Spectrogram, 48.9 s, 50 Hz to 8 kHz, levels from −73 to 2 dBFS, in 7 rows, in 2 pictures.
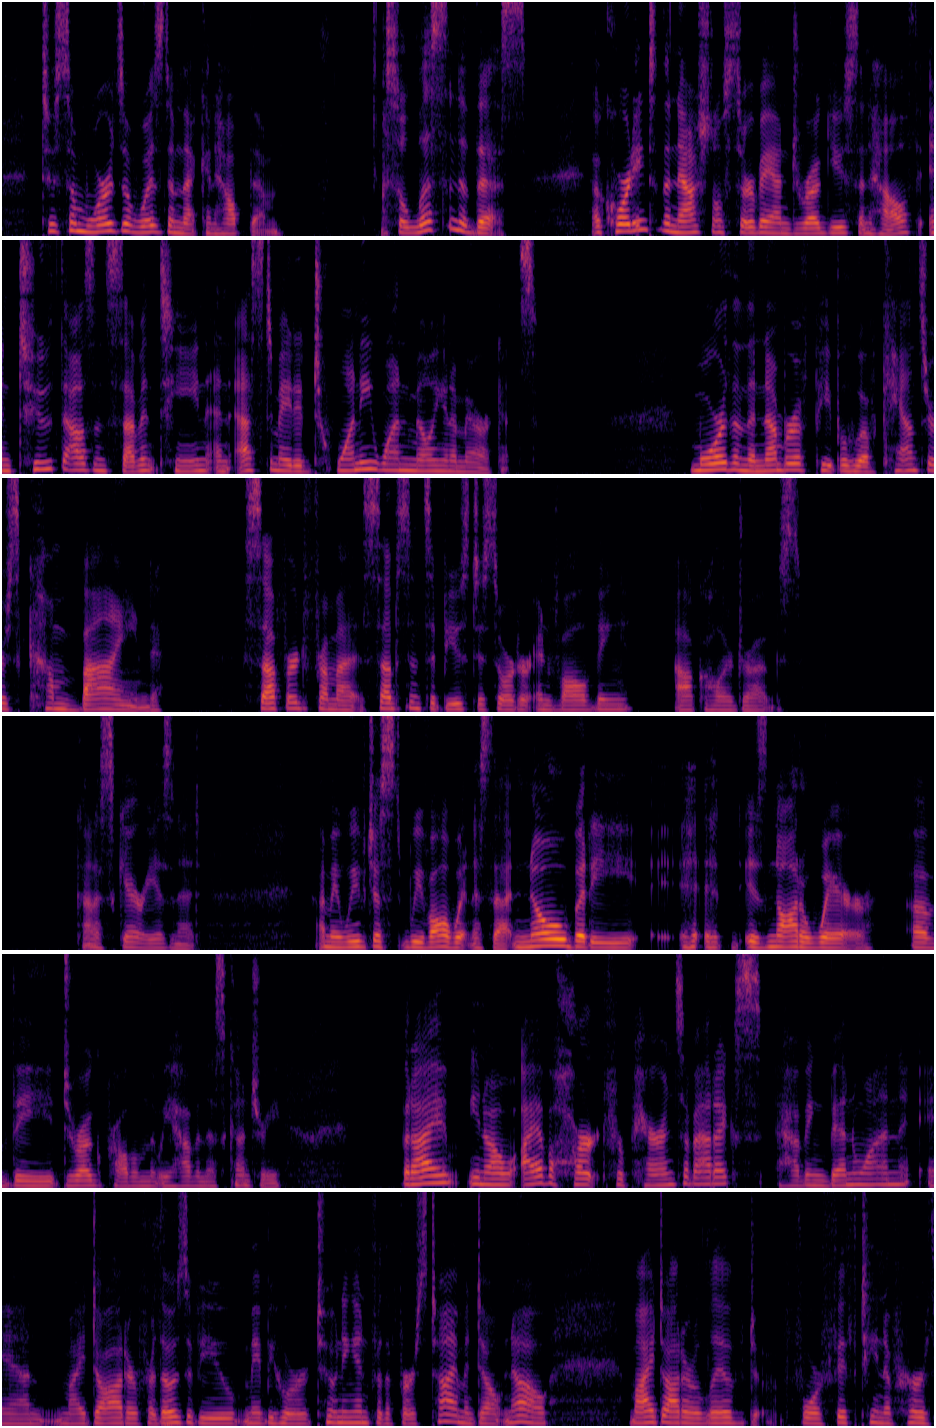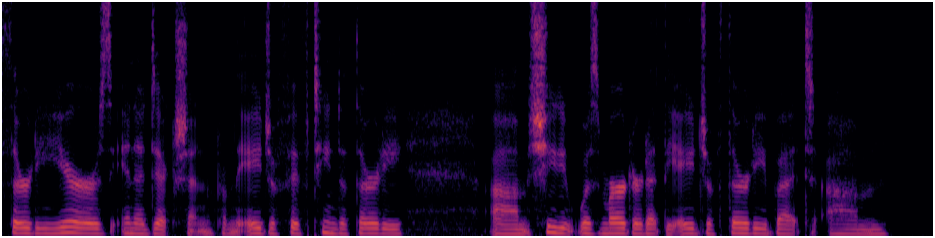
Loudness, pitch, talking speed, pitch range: -33 LUFS, 175 Hz, 170 wpm, 165-195 Hz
